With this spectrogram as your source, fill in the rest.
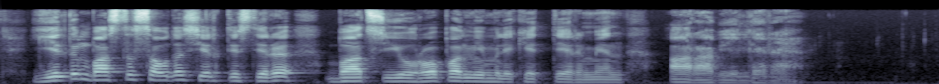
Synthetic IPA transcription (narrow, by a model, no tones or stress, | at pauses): je̞ld̪ɪŋbɑst̪əsɑwd̪ɑse̞ɾɪk̚t̪e̞st̪e̞ɾɪbɑt̪ə̥sje̞wɾo̞pɑme̞mle̞kʲe̞t̪ːe̞ɾɪme̞n | ɑɾɑ̰pje̞̰ld̪e̞̰ɾɪ̰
